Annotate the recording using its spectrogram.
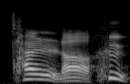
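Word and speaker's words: צלח: 원어 발음이 찰라흐. 한번 해보실까요? 발음도 어렵죠. 시작.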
